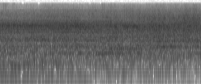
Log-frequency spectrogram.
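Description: Steady engine and rolling noise of armoured military vehicles driving past in a convoy.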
